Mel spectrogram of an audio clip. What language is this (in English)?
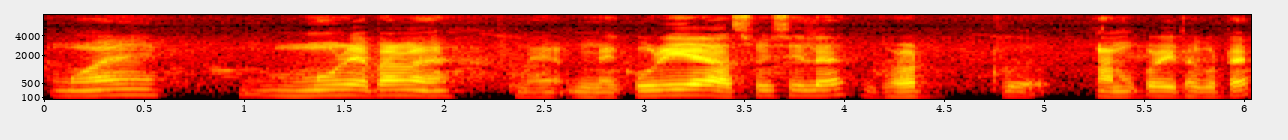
Assamese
